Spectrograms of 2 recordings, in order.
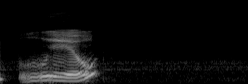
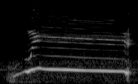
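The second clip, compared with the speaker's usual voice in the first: high squeal of delight; gleeful whee. Pretend. Teacher delighting toddlers with a surprise, squealing. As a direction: squeal like sliding down a slide.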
